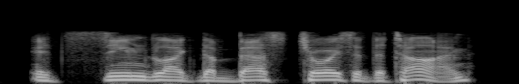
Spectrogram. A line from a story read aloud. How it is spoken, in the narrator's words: Jeb said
